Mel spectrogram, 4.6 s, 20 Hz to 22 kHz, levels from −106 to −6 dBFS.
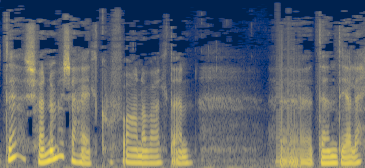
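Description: From 3.45 to 3.77 s, robotic sound from repeated short buffers imposes a rigid 94 Hz buzz, likely from replaying roughly 11 ms chunks. A spectrogram shows fixed, evenly spaced stripes, and the waveform shows identical repeating cycles.

From 3.93 to 3.98 s, pre-echo spreads hiss over 54 ms before an attack, appearing as broadband noise smeared ahead of the onset's vertical edge.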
